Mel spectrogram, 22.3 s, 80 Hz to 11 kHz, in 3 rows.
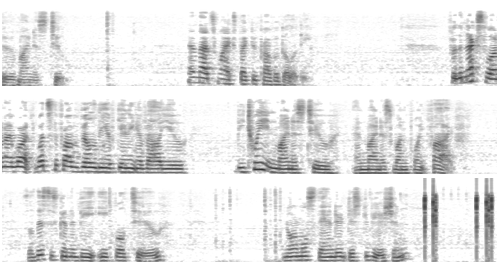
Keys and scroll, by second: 2.0 Return, 16.9 =, 18.5 n, 18.7 o, 19.2 r, 19.4 m.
